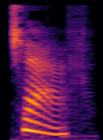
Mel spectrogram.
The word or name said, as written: chafflike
